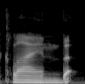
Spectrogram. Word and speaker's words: climb: But often students pronounce the word as climb, climbing, and the B, letter B, doesn't represent a sound here, or it's not pronounced, is what I mean. So you don't say B, it's just M, climb.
